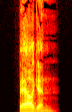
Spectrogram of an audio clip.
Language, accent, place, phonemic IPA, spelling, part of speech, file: German, Germany, Berlin, /ˈbɛʁɡn̩/, Bergen, proper noun / noun, De-Bergen.ogg
- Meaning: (proper noun) 1. a city in Hesse 2. a town on the island of Rügen in the Baltic Sea, Germany 3. the Belgian city Mons, in the former countship Hennegau (and modern Hainaut province)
